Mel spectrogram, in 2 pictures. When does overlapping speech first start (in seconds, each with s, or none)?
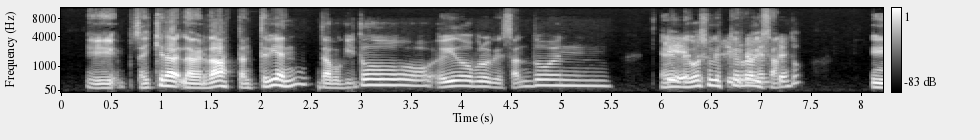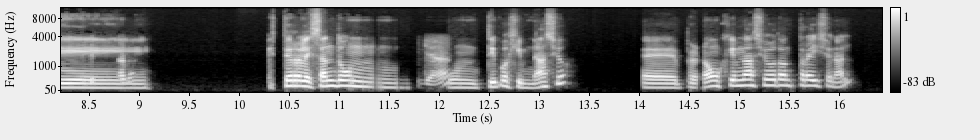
6.0 s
